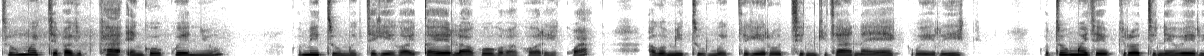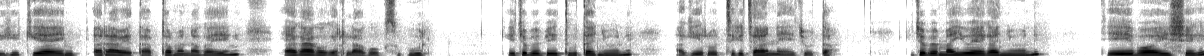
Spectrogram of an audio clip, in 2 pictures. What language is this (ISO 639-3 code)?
kln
